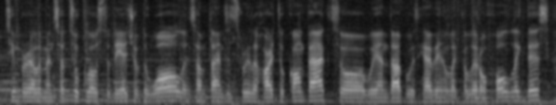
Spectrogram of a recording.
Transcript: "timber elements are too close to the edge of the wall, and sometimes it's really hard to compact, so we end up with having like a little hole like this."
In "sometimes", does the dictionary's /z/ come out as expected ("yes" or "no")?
yes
